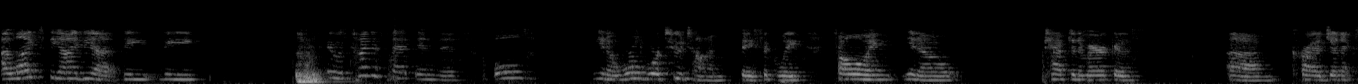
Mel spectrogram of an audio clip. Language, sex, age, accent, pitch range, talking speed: English, female, 40-59, American, 195-250 Hz, 125 wpm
